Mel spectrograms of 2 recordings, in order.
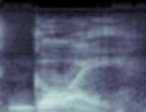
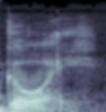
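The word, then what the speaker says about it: גוי: Goy. That's how you would pronounce that. Goy.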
